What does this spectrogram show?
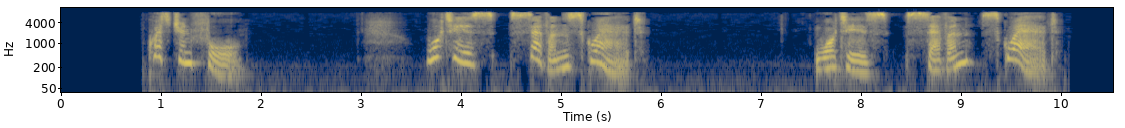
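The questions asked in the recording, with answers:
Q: What is 7 squared?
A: 49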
